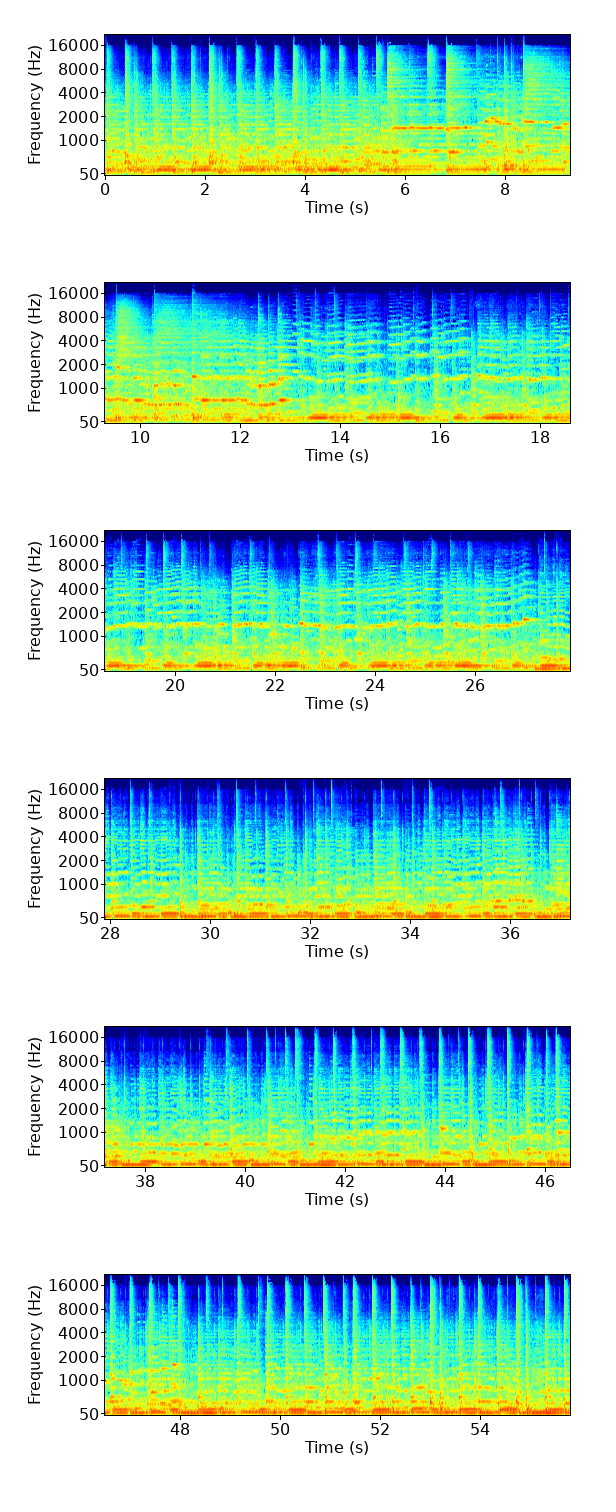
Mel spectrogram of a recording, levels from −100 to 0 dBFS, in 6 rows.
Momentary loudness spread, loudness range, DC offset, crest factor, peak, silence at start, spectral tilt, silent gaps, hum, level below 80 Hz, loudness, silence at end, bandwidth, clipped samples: 5 LU; 3 LU; under 0.1%; 16 dB; -6 dBFS; 0 s; -6.5 dB/octave; none; none; -32 dBFS; -23 LUFS; 0 s; 18.5 kHz; under 0.1%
